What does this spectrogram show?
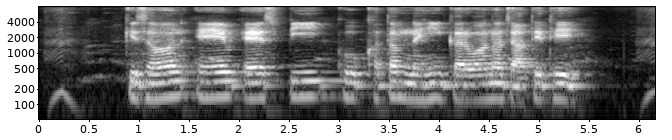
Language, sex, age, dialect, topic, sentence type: Hindi, male, 25-30, Kanauji Braj Bhasha, agriculture, statement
